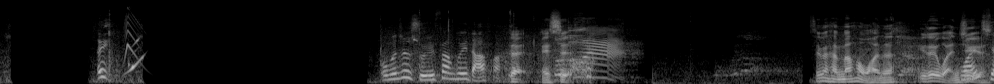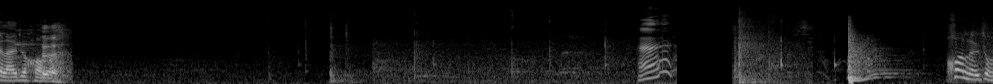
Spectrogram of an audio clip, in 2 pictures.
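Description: A ping-pong ball clicks against paddles and the table.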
